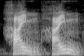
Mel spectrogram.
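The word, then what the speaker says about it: hymn: इसी तरीके से हाइम, हाइम के अंदर एन साइलेंट हो गया।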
